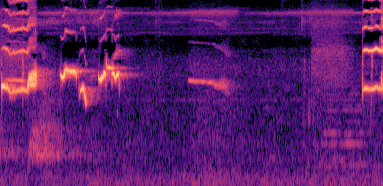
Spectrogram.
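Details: Oriental magpie-robin, black-breasted type, in vigorous tutor song. Three loud whistled phrases open, followed by a soft, long whistle, then near silence before a strong note at the end.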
